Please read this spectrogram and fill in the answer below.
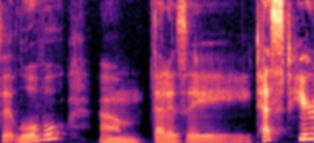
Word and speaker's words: Louisville: I pronounce it Louisville.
